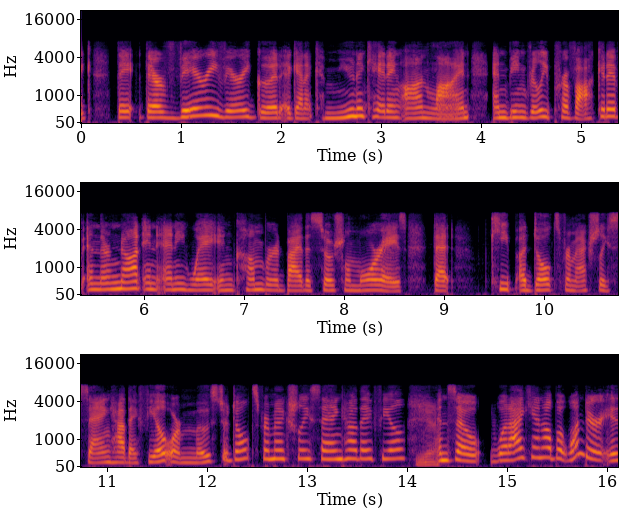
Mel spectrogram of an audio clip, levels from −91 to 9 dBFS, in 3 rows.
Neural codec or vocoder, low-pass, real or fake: codec, 16 kHz in and 24 kHz out, 1 kbps, XY-Tokenizer; 7.2 kHz; fake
